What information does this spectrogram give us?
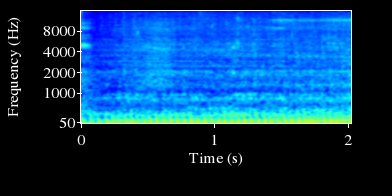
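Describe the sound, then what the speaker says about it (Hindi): Motorbike engine rumbling steadily as a biker approaches head-on on the high-altitude road toward Umling La in Ladakh, a continuous close-range drone with no voices. "सामने से कोई बाइकर आ रहा है भाई"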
